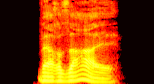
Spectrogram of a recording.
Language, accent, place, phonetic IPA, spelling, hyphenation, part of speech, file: German, Germany, Berlin, [vɛʁˈzaːl], Versal, Ver‧sal, noun, De-Versal.ogg
- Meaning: capital letter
